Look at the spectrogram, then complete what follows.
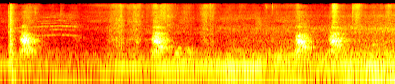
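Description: A pet's calls: one high, drawn-out whine about half a second in, then several short yelps spread through the rest, over a steady low hum.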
